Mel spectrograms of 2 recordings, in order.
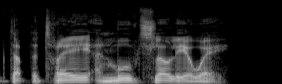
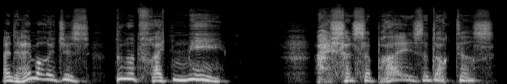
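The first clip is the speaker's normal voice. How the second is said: put-on high, determined voice of a frail girl; stubborn and high, willing herself to live; defiant invalid; 14 semitones higher than usual. Annette vowing to Raoul, high defiant voice.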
